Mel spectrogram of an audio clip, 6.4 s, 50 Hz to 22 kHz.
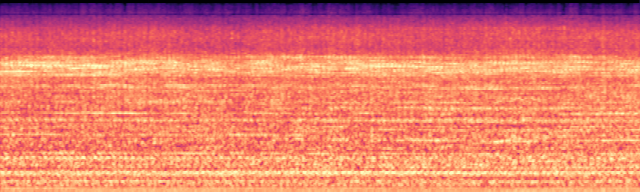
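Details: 2022 LS MT125 compact diesel tractor, about half an hour on it, just fired up at raised idle: steady, even diesel drone with firm low thrum, no knocks or misses; sounds pretty good, normal idle.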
